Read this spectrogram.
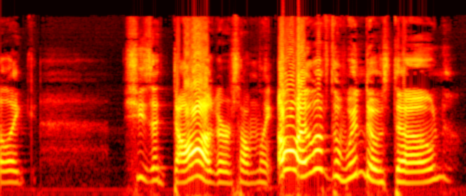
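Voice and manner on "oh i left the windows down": louder, higher mock excuse; hammed-up careless husband; mocking imitation. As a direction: parrot the excuse with scorn.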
